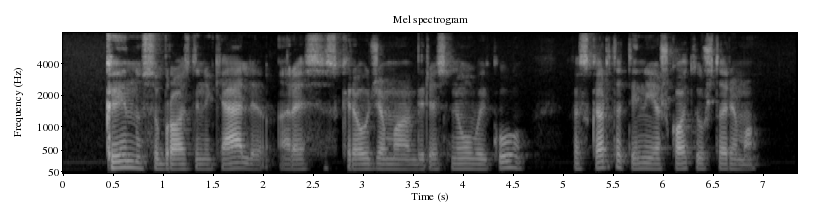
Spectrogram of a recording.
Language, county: Lithuanian, Vilnius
